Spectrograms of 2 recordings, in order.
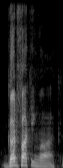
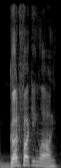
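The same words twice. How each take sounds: The two takes are said the same way.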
